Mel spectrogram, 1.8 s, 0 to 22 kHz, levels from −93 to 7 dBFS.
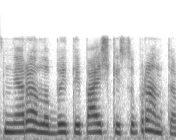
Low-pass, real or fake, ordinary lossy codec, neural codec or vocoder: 7.2 kHz; real; Opus, 16 kbps; none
